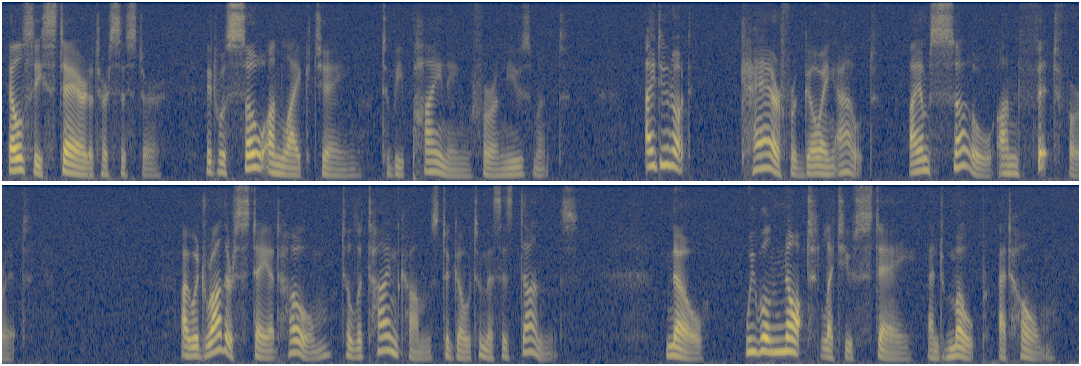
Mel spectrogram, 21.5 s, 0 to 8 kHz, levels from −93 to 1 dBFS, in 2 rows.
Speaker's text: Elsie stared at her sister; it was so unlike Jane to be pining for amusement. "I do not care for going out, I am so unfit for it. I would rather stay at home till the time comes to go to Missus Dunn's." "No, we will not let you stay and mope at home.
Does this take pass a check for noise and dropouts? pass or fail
pass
